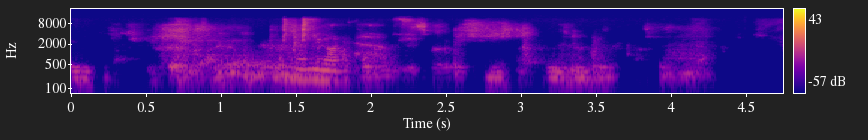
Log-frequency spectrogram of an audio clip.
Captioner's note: people murmuring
